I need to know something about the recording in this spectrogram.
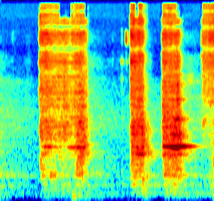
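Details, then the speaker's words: Crashed carbon aero bike wheel with glued-on tubular tire spinning in a truing stand: light scraping rubs once per turn, alternating left and right as the rim hits the indicators; warped wheel rim. "If I bring the indicators in, even if you can't see it, you can hear it. It hits on the left and it hits on the right."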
